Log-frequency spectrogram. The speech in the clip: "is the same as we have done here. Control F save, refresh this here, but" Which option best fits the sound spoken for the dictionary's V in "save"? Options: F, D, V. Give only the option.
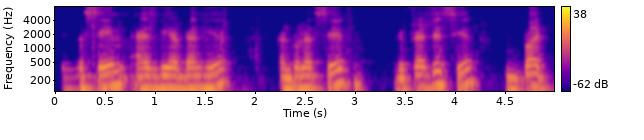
F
